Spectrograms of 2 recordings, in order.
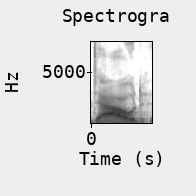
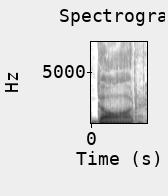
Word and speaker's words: Dowd: Anne Dowd is probably the biggest. – It's pronounced Dodd.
